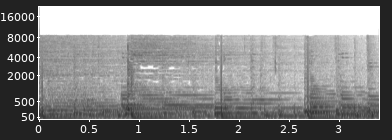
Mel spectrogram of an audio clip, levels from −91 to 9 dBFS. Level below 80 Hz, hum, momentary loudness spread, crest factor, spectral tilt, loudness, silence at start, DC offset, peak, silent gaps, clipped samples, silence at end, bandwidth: -26 dBFS; none; 5 LU; 18 dB; -6 dB/octave; -21 LUFS; 0 s; under 0.1%; -2 dBFS; none; under 0.1%; 0 s; 9.2 kHz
